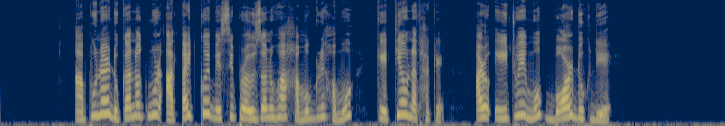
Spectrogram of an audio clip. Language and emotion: Assamese, angry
